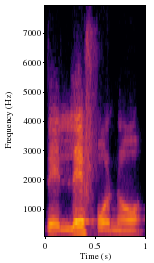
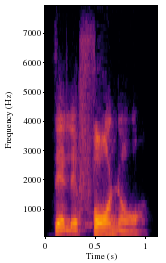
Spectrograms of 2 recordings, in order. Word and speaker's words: teléfono: For example, teléfono, it's not telefono, you Yeah.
